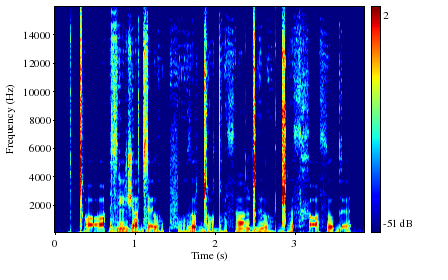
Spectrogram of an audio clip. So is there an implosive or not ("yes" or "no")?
no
